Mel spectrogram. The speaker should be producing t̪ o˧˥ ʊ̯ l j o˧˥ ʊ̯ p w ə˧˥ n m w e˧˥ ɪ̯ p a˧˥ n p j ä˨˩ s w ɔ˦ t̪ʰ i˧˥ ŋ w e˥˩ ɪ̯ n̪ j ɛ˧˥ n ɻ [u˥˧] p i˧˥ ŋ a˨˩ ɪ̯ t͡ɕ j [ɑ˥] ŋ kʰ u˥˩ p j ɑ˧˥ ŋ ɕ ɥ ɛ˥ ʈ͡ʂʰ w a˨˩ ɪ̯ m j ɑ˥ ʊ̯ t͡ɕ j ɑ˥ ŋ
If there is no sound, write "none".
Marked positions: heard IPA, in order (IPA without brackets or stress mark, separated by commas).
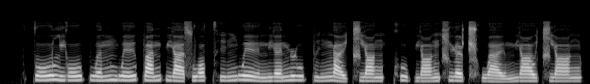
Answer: u˥, ɑ˥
